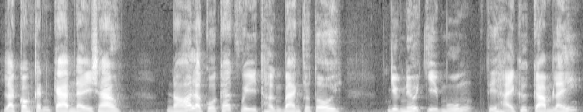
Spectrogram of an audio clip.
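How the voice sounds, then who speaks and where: A man's voice: fairly high pitch, animated, brisk, fairly bright tone. A man playing a poor, humble young woodcutter in a cartoon folktale, earnest and polite. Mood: polite, surprised.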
